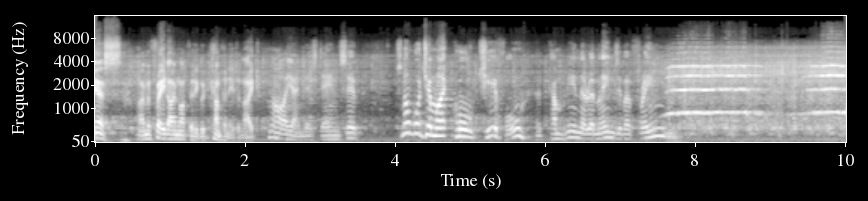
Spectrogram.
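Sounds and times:
speech: 0:00.0 - 0:08.1
steam train whistle blowing: 0:07.6 - 0:10.0.

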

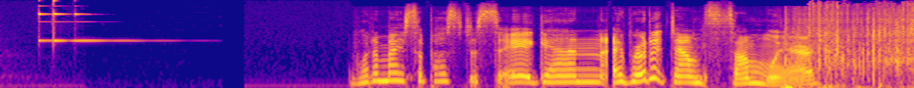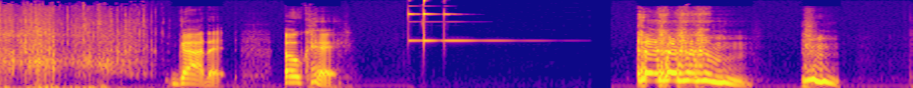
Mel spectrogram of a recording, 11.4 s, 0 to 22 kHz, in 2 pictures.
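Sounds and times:
small hand bell ringing in a ritual: 0:00.2 - 0:00.9, 0:08.3 - 0:09.0
speech: 0:02.2 - 0:05.3, 0:06.8 - 0:07.9, 0:09.7 - 0:11.0.

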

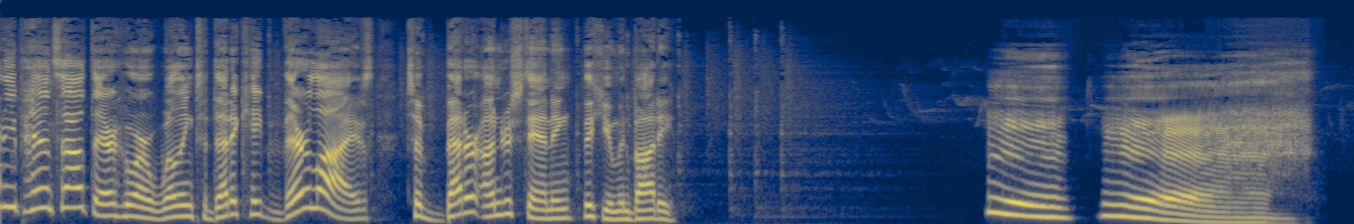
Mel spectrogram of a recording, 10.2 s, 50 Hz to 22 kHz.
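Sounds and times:
speech: 0:00.1 - 0:05.2, 0:07.4 - 0:10.1
human yawn: 0:07.4 - 0:09.8.

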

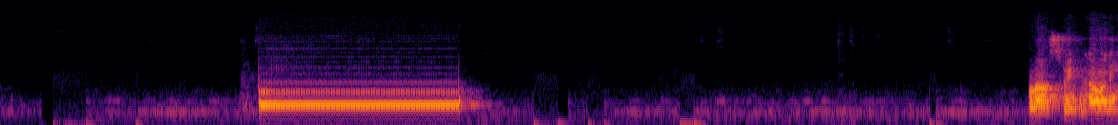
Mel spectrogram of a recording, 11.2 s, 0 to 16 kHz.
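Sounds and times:
quiet phone line noise: 0:00.0 - 0:11.1
ringback tone of an outgoing phone call: 0:02.6 - 0:04.9
speech: 0:10.5 - 0:11.1.

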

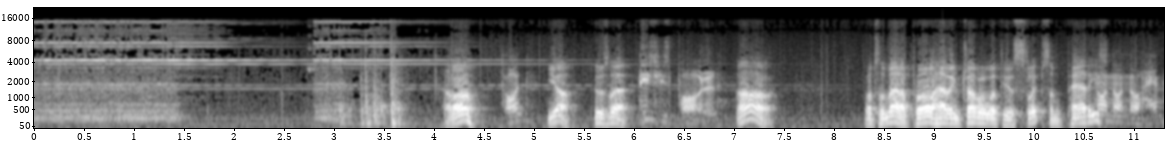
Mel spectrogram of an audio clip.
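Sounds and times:
telephone ringing with a shrill buzz: 0:00.0 - 0:06.8
speech: 0:04.1 - 0:07.5, 0:08.3 - 0:11.2.

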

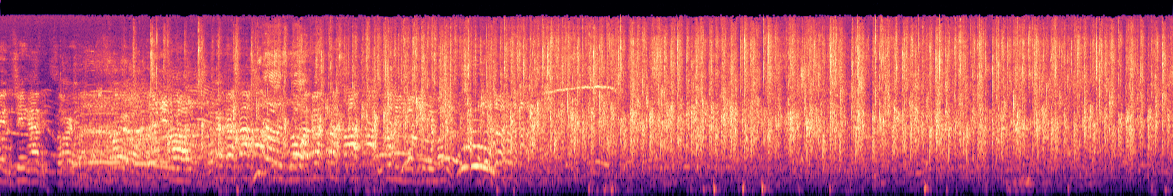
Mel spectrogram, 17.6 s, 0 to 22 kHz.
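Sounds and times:
speech: 0:00.3 - 0:07.9
laughter: 0:00.9 - 0:17.5
applause from a large audience: 0:01.2 - 0:17.5.

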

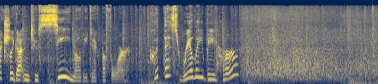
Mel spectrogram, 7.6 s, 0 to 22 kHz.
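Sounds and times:
speech: 0:00.0 - 0:05.0
gusting wind: 0:04.8 - 0:07.5
heavy waves crashing against a ship's hull: 0:04.8 - 0:07.5.

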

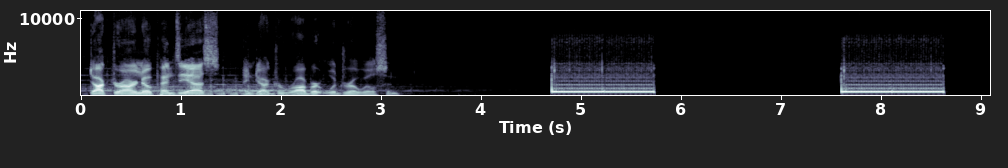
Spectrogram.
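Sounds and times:
speech: 0:00.1 - 0:03.3
electronic ringback tones from a telephone line: 0:04.7 - 0:05.8, 0:07.6 - 0:08.7.

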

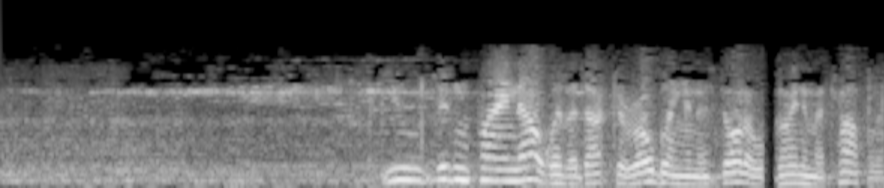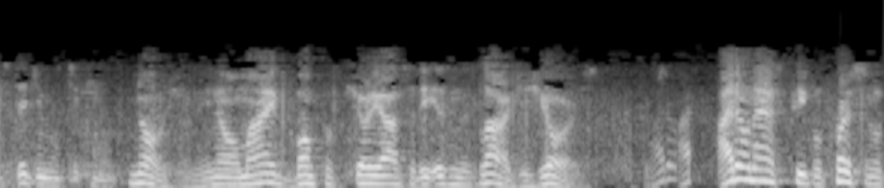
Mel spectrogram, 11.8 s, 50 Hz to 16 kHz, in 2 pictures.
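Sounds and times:
train slowing down coming into a station: 0:00.0 - 0:05.0
faint high whine: 0:00.0 - 0:11.7
speech: 0:02.6 - 0:11.7.

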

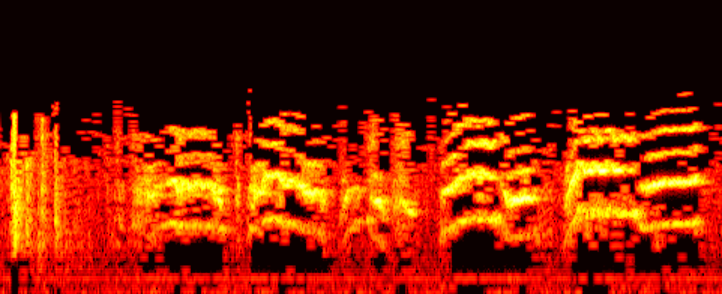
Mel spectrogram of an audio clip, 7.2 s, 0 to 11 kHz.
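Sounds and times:
faint steady low hum: 0:00.0 - 0:07.2
parrot in a barn squawking and chattering: 0:01.2 - 0:07.2.

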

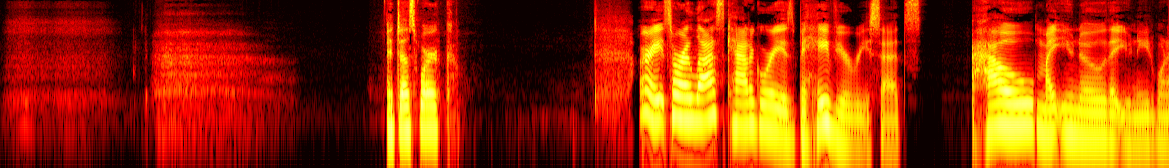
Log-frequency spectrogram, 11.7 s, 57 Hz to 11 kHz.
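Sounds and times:
breathing exercise with two back-to-back inhales and a long exhale: 0:00.0 - 0:02.9
speech: 0:03.9 - 0:04.6, 0:06.4 - 0:11.6.

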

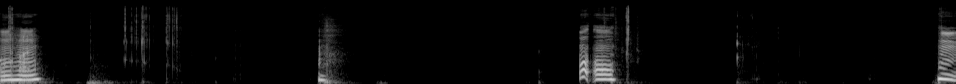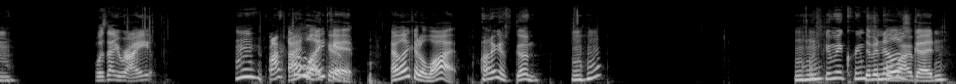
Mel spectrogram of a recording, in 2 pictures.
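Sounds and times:
speech: 0:00.0 - 0:00.5, 0:03.2 - 0:03.4, 0:05.8 - 0:06.3, 0:09.4 - 0:09.8, 0:10.5 - 0:11.3, 0:11.9 - 0:15.7, 0:17.5 - 0:19.1
brittle crunchy food being bitten and chewed: 0:00.8 - 0:02.6, 0:06.2 - 0:09.0, 0:11.0 - 0:11.4, 0:16.5 - 0:18.6.

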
